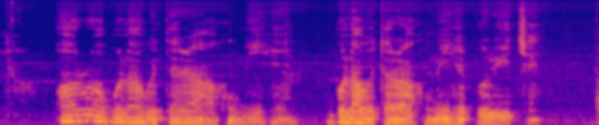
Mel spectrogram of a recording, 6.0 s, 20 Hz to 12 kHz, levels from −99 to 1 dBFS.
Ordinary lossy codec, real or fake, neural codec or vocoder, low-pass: none; real; none; none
